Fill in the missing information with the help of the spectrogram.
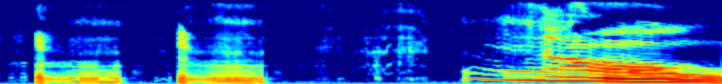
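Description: Small dog vocalizing close to the microphone: two short rough yowls, then a long whining howl that slides steadily down in pitch.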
